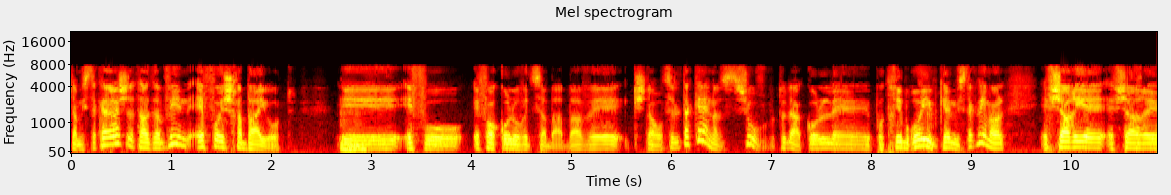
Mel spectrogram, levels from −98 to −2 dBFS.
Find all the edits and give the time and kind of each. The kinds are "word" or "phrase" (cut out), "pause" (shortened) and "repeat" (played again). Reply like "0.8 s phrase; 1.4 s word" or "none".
none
